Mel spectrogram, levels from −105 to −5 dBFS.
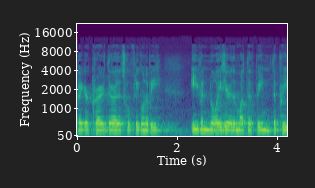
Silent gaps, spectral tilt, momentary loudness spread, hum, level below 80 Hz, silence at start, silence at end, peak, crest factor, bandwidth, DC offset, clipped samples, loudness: none; -7 dB/octave; 6 LU; none; -64 dBFS; 0 s; 0 s; -12 dBFS; 14 dB; 10 kHz; under 0.1%; under 0.1%; -27 LUFS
